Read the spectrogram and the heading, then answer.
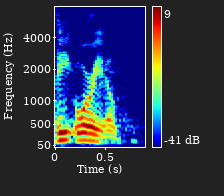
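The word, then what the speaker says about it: theoreo (θεωρέω): It's actually spelled like the Oreo, if you want to write it down. The Oreo, but it's theoreo.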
